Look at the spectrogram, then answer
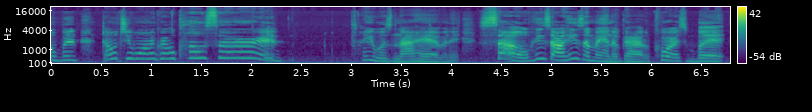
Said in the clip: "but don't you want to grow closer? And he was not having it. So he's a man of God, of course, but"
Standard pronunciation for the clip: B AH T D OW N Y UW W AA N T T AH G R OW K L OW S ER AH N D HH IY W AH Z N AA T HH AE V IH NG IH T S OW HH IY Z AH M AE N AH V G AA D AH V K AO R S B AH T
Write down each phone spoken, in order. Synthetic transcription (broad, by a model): B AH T D OW N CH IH W AA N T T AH G R OW K L OW S ER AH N HH IY W AH Z N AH T HH AE V IH NG IH T S OW HH IY Z AH M AE N AH V G AA D AH V K AO R S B AH T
